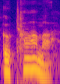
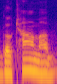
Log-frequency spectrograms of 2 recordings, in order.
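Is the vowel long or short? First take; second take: long; long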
